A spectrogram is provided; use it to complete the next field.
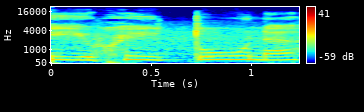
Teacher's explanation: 2 count دے کر ہم اسے کھینچ کر پڑھیں گے۔ تو کو ہم جو آپ کی زبان کی نوک ہوتی ہے وہ آپ کے جو فرنٹ کے 2 ٹیتھس ہوتے ہیں اوپر کے جو کے، اس کے پیچھے لگا دیجئے، دانتوں کے پیچھے، آپ کی زبان کی نوک، تو تا اور تو میں بہت فرق ہے، یہ یحیطون ہوگا آپ کو۔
